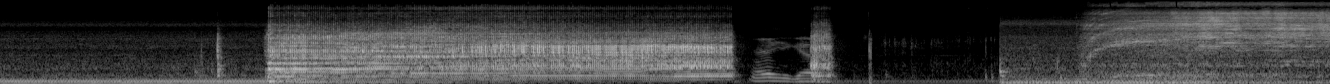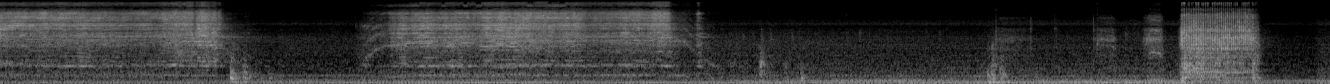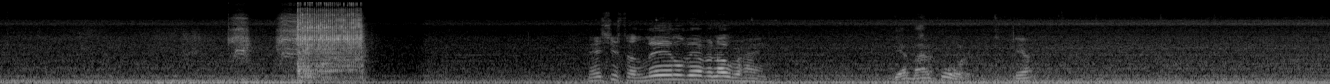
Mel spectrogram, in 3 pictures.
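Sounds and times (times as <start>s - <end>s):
steady low hum: 0.0s - 39.9s
power tool working into wood: 2.6s - 7.4s, 10.0s - 16.1s, 23.2s - 26.0s, 28.9s - 30.3s.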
